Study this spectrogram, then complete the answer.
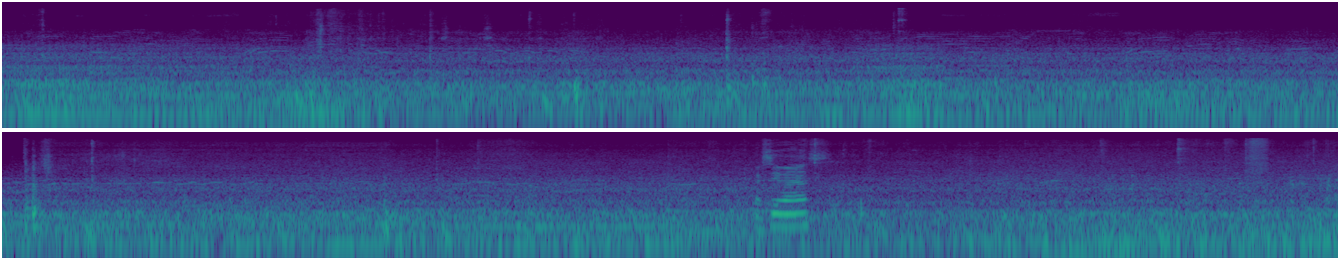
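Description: A car engine rumbles low and steady from inside a slowly moving car.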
